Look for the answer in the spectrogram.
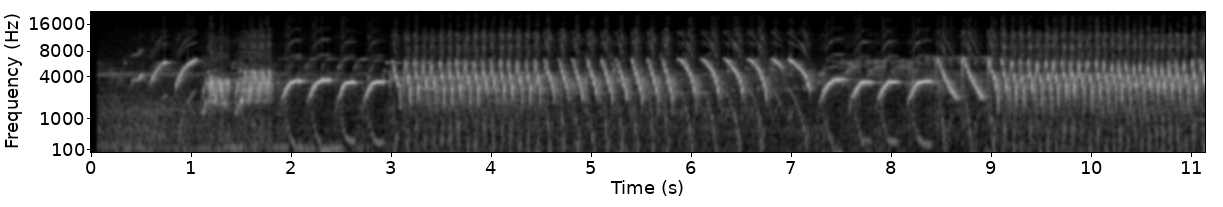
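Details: Canary in full song, described as gacor (singing continuously and loudly): rapid trills of repeated downslurred notes, buzzy rolling tours and sweeping whistles, phrases changing every second or two without pause.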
